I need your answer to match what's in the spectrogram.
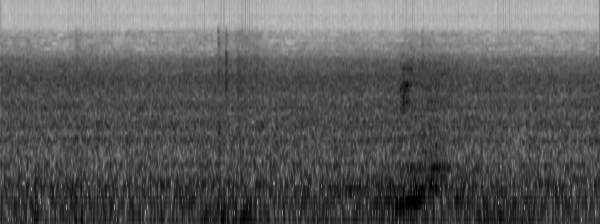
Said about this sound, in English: Sorry, there's a diesel truck in front of me. He just spouted a cloud of smoke in front of me.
